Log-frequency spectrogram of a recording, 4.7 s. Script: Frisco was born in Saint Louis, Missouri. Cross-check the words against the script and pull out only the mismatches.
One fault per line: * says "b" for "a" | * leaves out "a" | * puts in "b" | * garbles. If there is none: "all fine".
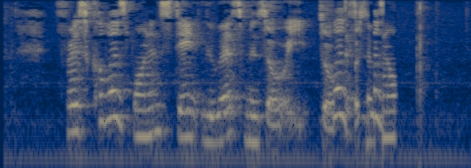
* garbles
